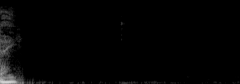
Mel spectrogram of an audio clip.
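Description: A man's voice ends a spoken word in Vietnamese, then near silence with one faint click about a second in.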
